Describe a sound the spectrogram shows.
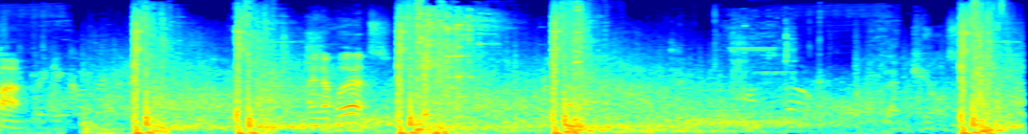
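A sniper rifle fires loud single shots that ring out.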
